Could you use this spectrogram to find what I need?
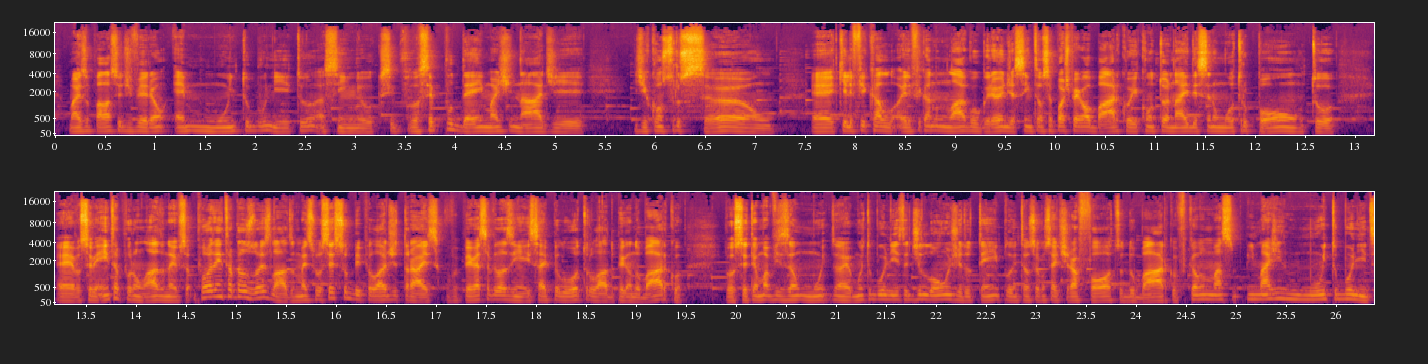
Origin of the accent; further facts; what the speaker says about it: Brazil; sou do Brasil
